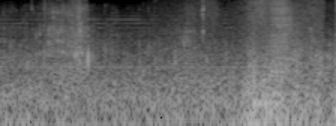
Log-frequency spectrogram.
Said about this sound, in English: It's chilly, that wind.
